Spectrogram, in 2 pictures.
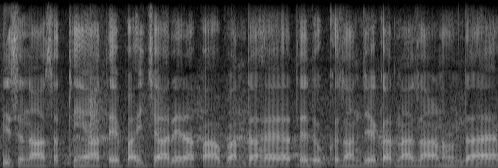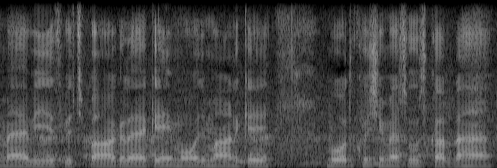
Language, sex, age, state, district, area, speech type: Punjabi, male, 45-60, Punjab, Barnala, rural, spontaneous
